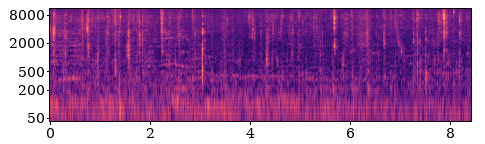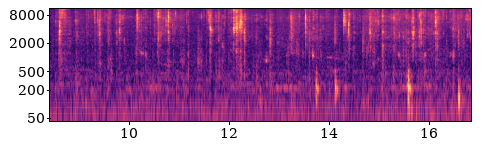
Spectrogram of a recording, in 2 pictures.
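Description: Two people eating fried rice with their hands: chewing and wet mouth smacks in many short, irregular clicks.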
